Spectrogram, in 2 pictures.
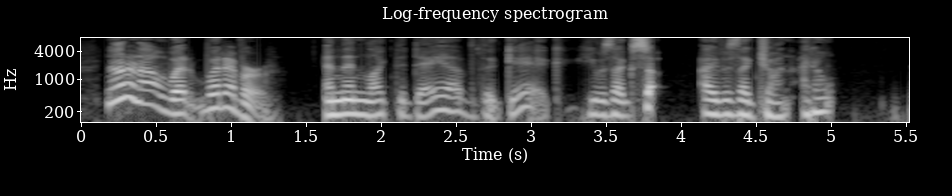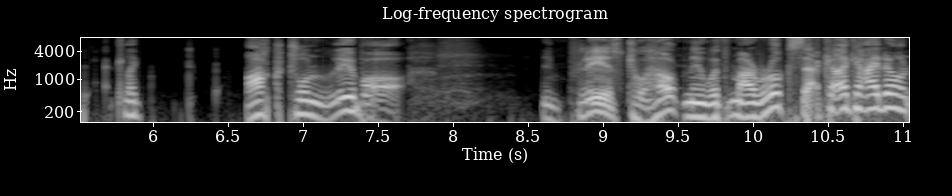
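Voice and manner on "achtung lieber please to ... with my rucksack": heavily exaggerated, over-the-top German accent. Showing John the German accent on the gig day, exaggerated German accent. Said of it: "do you want me to work on the German accent?".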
